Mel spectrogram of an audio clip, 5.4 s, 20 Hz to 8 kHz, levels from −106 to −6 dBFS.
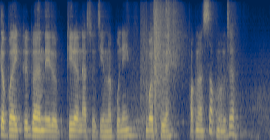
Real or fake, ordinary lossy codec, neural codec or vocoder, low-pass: fake; none; codec, 16 kHz, 0.5 kbps, X-Codec, HuBERT features, trained on balanced general audio; none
